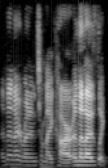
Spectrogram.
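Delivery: usual speaking voice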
